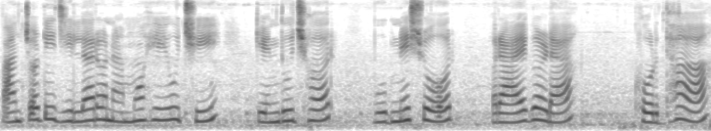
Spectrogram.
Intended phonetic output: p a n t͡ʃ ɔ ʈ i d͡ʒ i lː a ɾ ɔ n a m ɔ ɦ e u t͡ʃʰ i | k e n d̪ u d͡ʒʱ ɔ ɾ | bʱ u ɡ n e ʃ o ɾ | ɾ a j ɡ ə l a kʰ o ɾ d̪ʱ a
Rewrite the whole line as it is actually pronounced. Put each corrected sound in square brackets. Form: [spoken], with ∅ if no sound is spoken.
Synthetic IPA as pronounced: p a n t͡ʃ ɔ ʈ i d͡ʒ i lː a ɾ ɔ n a m ɔ ɦ e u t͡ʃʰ i | k e n d̪ u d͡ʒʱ ɔ ɾ | bʱ u [b] n e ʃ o ɾ | ɾ a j ɡ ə [ɽ] a kʰ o ɾ d̪ʱ a

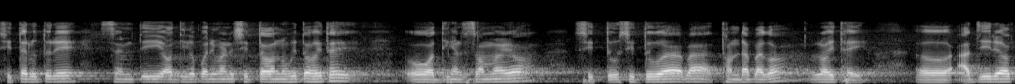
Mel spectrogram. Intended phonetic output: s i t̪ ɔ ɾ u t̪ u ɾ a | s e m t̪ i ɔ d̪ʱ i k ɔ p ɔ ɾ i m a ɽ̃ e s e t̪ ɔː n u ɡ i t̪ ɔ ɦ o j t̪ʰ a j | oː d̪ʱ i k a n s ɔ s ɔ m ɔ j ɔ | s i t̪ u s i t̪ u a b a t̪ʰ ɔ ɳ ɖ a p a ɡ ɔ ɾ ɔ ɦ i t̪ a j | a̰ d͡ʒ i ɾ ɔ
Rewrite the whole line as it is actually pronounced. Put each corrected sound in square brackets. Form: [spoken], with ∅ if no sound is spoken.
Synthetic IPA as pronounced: s i t̪ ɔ ɾ u t̪ u ɾ [e] | s e m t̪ i ɔ d̪ʱ i k ɔ p ɔ ɾ i m a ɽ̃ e s [i] t̪ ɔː n u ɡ i t̪ ɔ ɦ o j t̪ʰ a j | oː d̪ʱ i k a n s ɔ s ɔ m ɔ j ɔ | s i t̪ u s i t̪ u a b a t̪ʰ ɔ ɳ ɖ a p a ɡ ɔ ɾ ɔ ɦ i [t̪ʰ] a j | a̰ d͡ʒ i ɾ ɔ

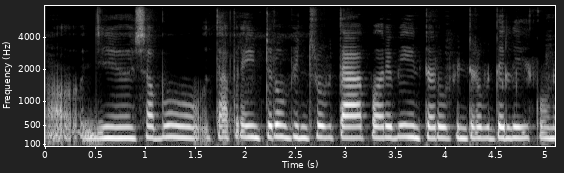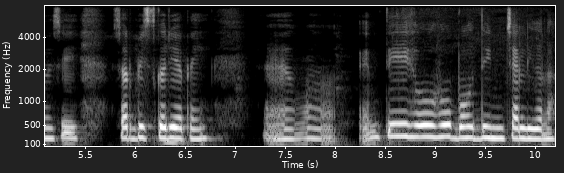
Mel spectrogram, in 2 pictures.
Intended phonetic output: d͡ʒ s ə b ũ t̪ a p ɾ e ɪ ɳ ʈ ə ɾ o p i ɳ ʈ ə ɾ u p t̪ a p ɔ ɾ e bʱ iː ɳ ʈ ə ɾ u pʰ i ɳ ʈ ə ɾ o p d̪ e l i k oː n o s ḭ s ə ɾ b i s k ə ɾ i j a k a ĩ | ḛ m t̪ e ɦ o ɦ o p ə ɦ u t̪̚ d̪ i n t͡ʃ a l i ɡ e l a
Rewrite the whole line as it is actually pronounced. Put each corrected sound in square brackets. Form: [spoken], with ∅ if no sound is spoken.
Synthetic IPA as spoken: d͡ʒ s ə b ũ t̪ a p ɾ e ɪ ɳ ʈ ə ɾ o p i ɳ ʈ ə ɾ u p t̪ a p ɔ ɾ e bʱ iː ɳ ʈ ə ɾ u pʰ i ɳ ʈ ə ɾ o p d̪ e l i k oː n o s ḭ s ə ɾ b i s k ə ɾ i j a [p] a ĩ | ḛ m t̪ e ɦ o ɦ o [b] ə ɦ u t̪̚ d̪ i n t͡ʃ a l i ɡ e l a

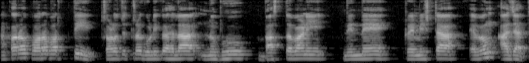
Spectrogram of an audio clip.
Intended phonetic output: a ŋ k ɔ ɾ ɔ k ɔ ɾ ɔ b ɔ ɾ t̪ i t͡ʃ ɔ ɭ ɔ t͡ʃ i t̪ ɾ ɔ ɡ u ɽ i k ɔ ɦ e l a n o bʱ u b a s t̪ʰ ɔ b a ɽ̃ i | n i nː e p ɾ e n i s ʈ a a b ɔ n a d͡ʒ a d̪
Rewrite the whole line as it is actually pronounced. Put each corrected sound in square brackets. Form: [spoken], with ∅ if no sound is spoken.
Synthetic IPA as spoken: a ŋ k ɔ ɾ ɔ [p] ɔ ɾ ɔ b ɔ ɾ t̪ i t͡ʃ ɔ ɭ ɔ t͡ʃ i t̪ ɾ ɔ ɡ u ɽ i k ɔ ɦ e l a n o bʱ u b a s [t̪] ɔ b a ɽ̃ i | n i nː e p ɾ e [m] i s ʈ a [e] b ɔ [ŋ] a d͡ʒ a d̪

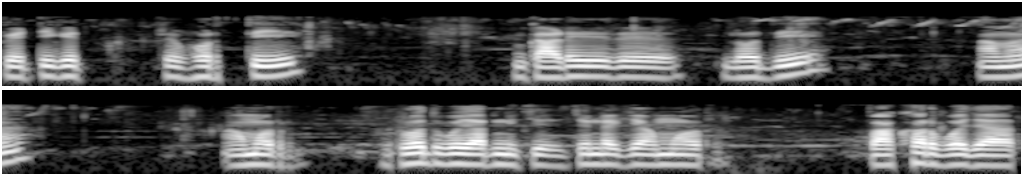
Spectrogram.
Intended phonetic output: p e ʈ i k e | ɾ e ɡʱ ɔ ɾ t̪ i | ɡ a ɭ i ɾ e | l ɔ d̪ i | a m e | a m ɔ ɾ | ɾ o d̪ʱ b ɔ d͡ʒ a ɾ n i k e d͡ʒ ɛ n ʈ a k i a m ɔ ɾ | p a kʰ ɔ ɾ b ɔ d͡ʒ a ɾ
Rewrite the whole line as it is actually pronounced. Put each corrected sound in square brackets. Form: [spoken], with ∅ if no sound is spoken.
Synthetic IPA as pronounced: p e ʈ i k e | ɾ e [bʱ] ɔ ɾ t̪ i | ɡ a [ɽ] i ɾ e | l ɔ d̪ i | a m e | a m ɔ ɾ | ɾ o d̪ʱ b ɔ d͡ʒ a ɾ n i k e d͡ʒ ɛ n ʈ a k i a m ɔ ɾ | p a kʰ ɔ ɾ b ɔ d͡ʒ a ɾ

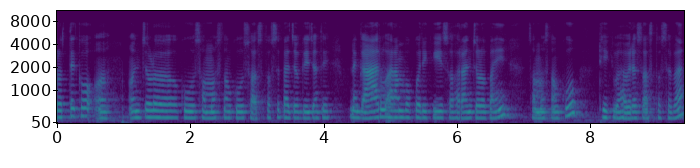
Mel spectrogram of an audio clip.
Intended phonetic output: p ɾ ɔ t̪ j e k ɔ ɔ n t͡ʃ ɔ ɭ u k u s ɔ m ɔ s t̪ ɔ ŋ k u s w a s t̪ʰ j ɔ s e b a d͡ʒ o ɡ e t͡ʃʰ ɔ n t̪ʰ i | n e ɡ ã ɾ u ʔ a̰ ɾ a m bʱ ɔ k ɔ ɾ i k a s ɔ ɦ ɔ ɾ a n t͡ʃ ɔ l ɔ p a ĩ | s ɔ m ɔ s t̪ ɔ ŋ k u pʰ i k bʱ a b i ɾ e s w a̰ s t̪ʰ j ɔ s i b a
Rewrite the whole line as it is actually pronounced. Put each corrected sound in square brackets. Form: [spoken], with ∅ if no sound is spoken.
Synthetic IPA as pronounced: p ɾ ɔ t̪ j e k ɔ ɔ n t͡ʃ ɔ ɭ [ɔ] k u s ɔ m ɔ s t̪ ɔ ŋ k u s w a s t̪ʰ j ɔ s e b a d͡ʒ o ɡ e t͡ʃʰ ɔ n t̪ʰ i | n e ɡ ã ɾ u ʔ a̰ ɾ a m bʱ ɔ k ɔ ɾ i k [i] s ɔ ɦ ɔ ɾ a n t͡ʃ ɔ [ɭ] ɔ p a ĩ | s ɔ m ɔ s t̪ ɔ ŋ k u [ʈʰ] i k bʱ a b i ɾ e s w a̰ s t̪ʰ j ɔ s [e] b a

